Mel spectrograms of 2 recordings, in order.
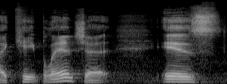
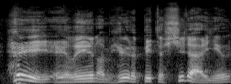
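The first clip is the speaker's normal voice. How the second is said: louder, brash hero taunt; mock tough action hero; 2 semitones higher, 5 dB louder than usual. Mocking a cocky heroine taunting the alien, louder. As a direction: swagger it like a dumb action hero. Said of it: "walk around and be like".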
